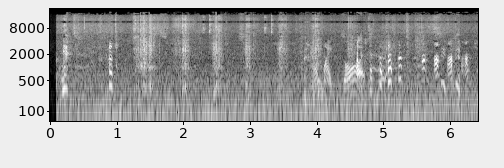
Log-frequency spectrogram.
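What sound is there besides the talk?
loud chewing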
